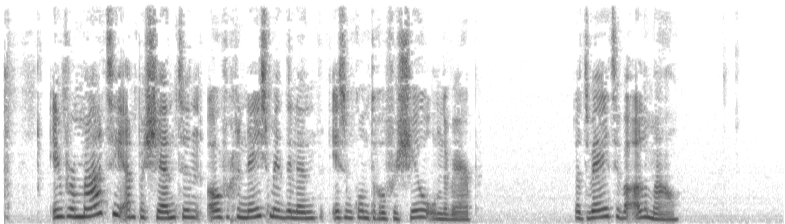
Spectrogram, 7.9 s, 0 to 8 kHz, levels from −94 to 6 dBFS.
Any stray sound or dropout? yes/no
no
